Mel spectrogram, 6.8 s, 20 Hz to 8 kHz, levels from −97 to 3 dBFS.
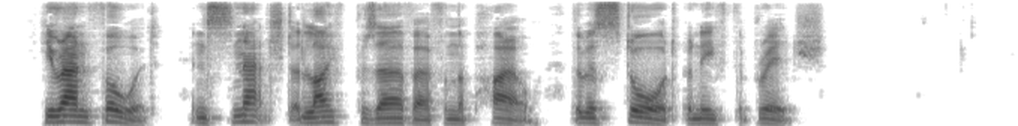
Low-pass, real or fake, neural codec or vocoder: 7.2 kHz; real; none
